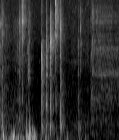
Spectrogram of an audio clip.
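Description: Hand tool working the bolts of a car's door striker as they are snugged lightly: a quick, irregular run of sharp metal clicks, some with a dull thump, fading out after about a second.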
